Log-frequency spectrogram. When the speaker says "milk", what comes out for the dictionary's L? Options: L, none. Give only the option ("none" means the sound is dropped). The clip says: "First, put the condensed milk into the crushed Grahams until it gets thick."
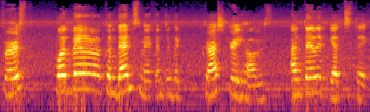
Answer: none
